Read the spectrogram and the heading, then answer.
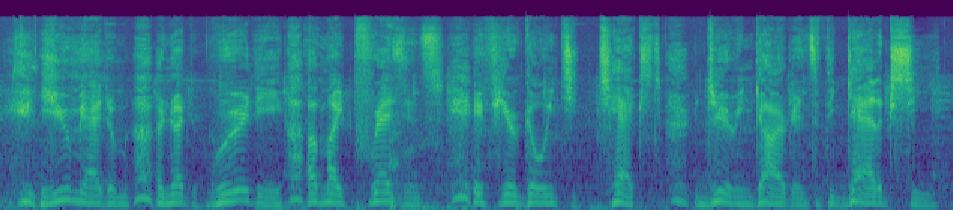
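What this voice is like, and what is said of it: Nerdy character voice. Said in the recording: “That was his Woody Allen impression ... You sounded exactly like Woody Allen. ... my nerd ... a generic nerd who would go to the movies”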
